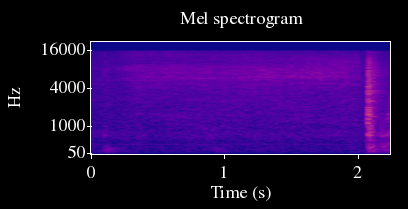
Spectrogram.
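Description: Dry-erase marker drawn along a whiteboard in one continuous stroke: a faint, steady hiss.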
